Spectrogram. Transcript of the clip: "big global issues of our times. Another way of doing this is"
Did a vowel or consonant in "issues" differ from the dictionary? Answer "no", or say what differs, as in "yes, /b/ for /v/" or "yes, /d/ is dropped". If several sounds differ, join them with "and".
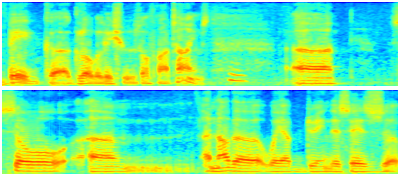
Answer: no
